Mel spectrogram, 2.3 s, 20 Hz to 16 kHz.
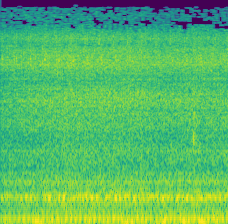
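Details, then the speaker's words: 2000 Saturn L300 3.0 V6 after timing belt job, briefly run with accessory belt removed: smooth even idle with no ticking, squeal or rattle, so noise is from an accessory, suspected power steering pulley or belt slip. "no noise huh not making any noise at all"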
